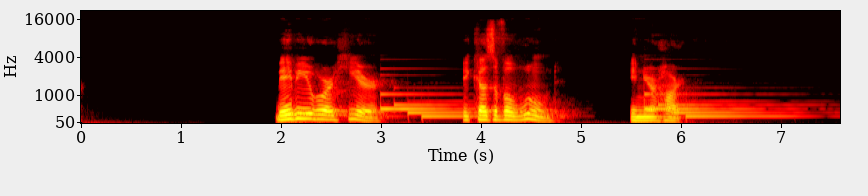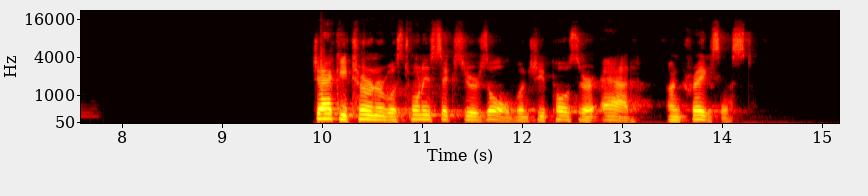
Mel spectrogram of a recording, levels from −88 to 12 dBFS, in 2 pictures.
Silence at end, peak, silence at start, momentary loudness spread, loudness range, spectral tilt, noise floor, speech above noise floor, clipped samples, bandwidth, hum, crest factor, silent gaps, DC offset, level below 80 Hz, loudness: 0.95 s; 0 dBFS; 1.95 s; 16 LU; 9 LU; -6.5 dB/octave; -78 dBFS; 62 dB; under 0.1%; 15 kHz; none; 20 dB; 7.83-9.91 s; under 0.1%; -52 dBFS; -18 LUFS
